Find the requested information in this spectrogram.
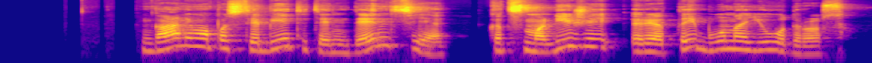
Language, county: Lithuanian, Kaunas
